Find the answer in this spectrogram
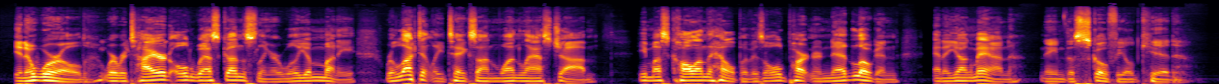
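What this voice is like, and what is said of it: Don LaFontaine movie-trailer voice impression. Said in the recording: “my best Don LaFontaine impersonation”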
